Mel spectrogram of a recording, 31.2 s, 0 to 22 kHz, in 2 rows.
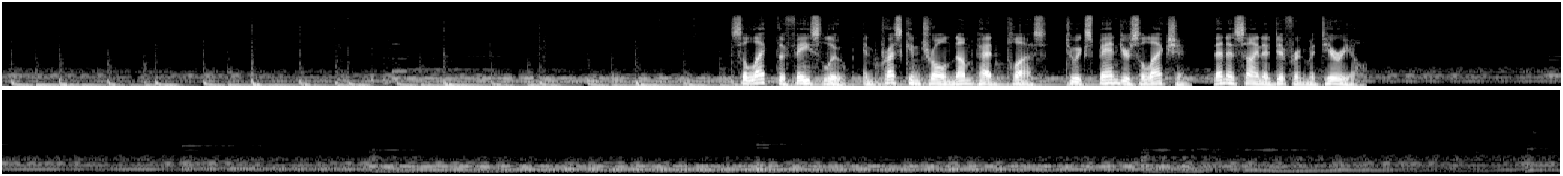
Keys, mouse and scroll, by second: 0.0-1.3 shift+middle drag, 1.3 click, 2.0 KP_Decimal, 2.9-3.8 shift+middle drag, 3.8-4.1 scroll up 3, 4.1-4.7 middle drag, 4.7 Tab, 5.0-5.9 scroll up 4, 5.9-7.0 middle drag, 7.1 click, 8.7 ctrl+KP_Add, 9.7-11.3 shift+middle drag, 11.3 ctrl+KP_Add, 12.6-13.0 scroll down 1, 13.0-14.5 shift+middle drag, 14.5-18.2 drag, 18.2-18.6 scroll down 4, 18.7 Tab, 19.1 click, 19.4-20.2 scroll down 6, 20.2-23.3 middle drag, 23.3-24.2 scroll up 4, 24.2 click, 26.9-27.6 drag, 28.2-28.8 scroll down 4, 28.8-30.6 shift+middle drag, 30.6 click.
